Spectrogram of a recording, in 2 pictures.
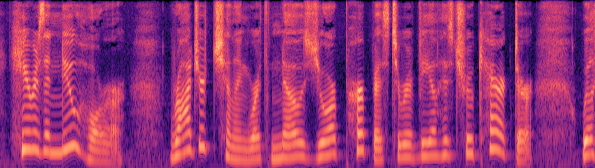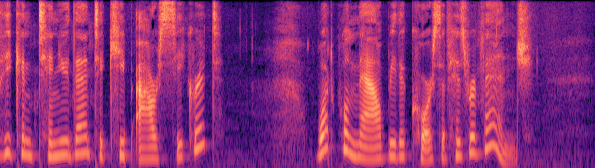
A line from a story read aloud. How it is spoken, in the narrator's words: cried he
